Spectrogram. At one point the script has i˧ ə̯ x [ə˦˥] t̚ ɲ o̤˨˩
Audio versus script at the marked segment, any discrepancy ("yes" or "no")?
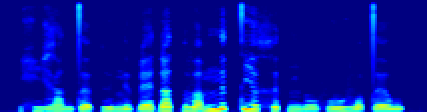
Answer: yes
